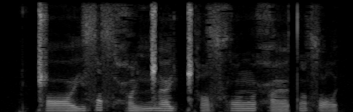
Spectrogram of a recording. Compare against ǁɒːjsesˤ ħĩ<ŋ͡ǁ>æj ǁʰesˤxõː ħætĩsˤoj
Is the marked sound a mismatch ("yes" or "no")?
no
